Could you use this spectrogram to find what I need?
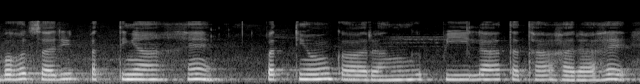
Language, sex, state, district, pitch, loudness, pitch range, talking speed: Hindi, female, Uttar Pradesh, Lalitpur, 230 Hz, -15 LUFS, 220-235 Hz, 105 wpm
